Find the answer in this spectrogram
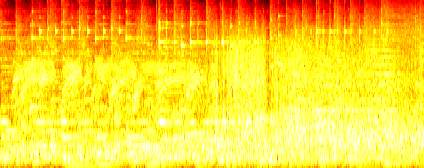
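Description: Cartoon background music with birds squawking over it. A little past halfway, a dense, rapid rattling commotion builds up.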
